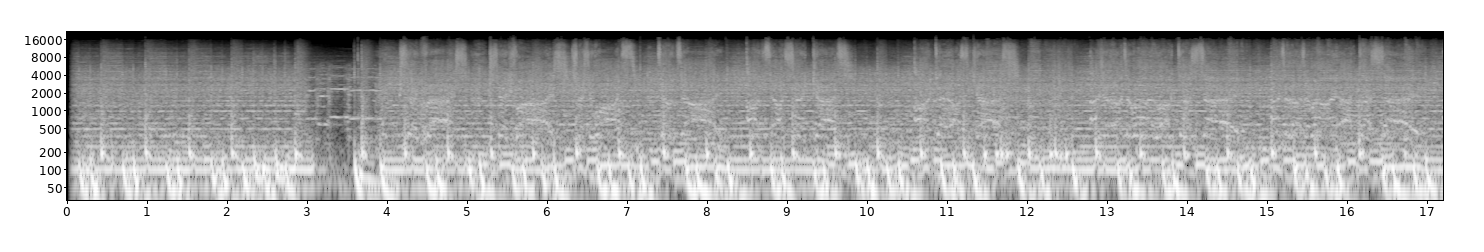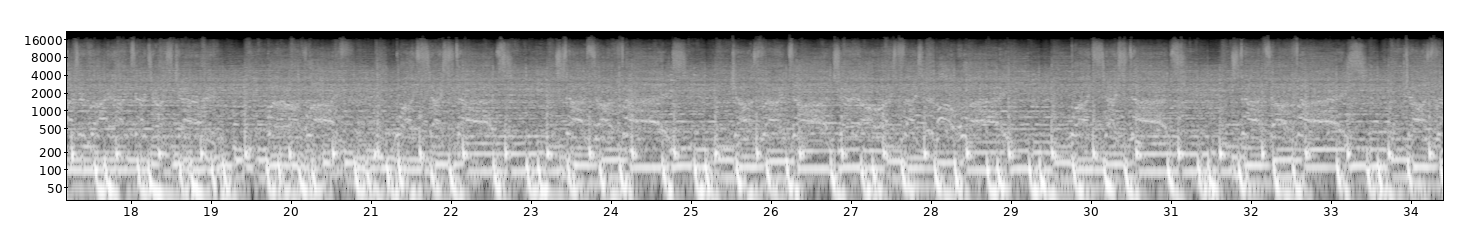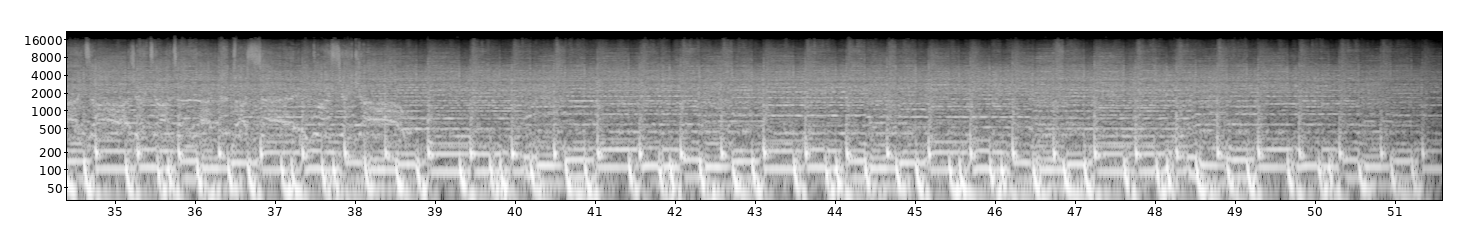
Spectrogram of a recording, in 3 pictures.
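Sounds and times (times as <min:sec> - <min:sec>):
hardcore music: 0:00.0 - 0:51.5.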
